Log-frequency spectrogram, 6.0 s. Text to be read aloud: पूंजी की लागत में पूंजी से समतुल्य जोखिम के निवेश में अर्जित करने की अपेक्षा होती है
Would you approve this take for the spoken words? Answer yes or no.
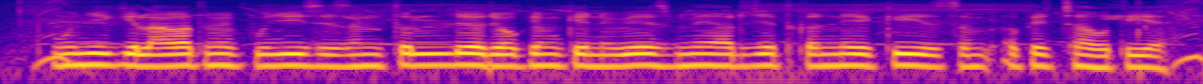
yes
